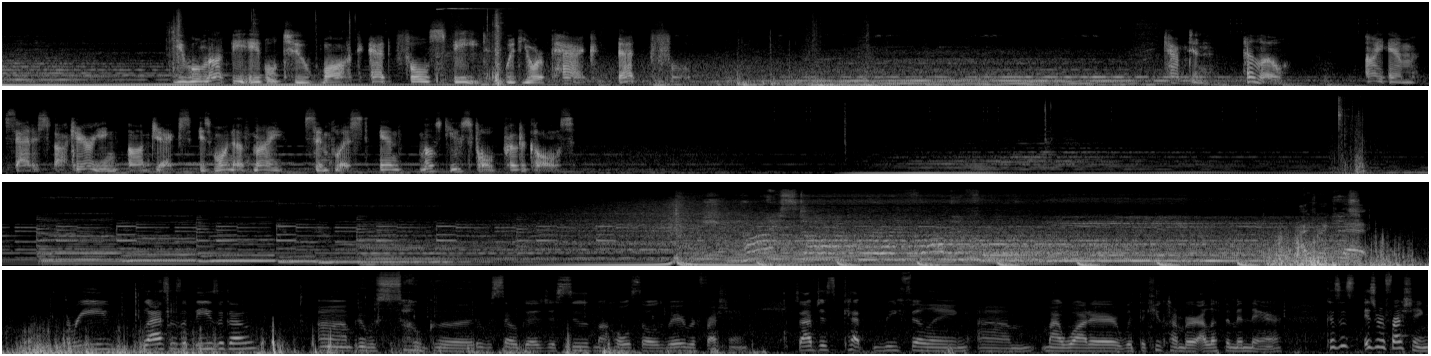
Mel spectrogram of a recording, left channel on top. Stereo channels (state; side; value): different; both; correlation 0.00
